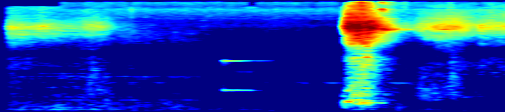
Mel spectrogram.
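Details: Dog's sneezing fit: one sharp, explosive sneeze over quiet room noise, with a brief electronic tone just before it.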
